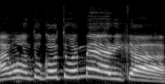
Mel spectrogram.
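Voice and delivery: booming, shrill, very loud, high and very slow. Imitating a film character's stereotypical accent: Fabrizio impression. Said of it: "a really good Fabrizio impression".

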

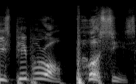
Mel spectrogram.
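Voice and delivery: put-on loud, high-pitched drunken ranting outburst. Recalling a Yankee game after a few drinks, the speaker retells a loud drunken rant. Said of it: "I was saying it so loud".

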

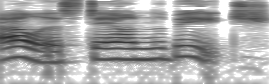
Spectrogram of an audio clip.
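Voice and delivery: ordinary delivery

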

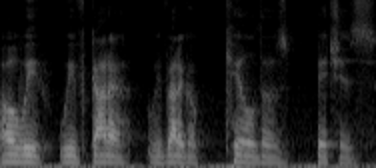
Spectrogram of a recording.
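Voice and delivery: mock flat monotone. Describing a monotone movie sidekick, the speaker imitates his line in flat monotone. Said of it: "So monotone".

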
